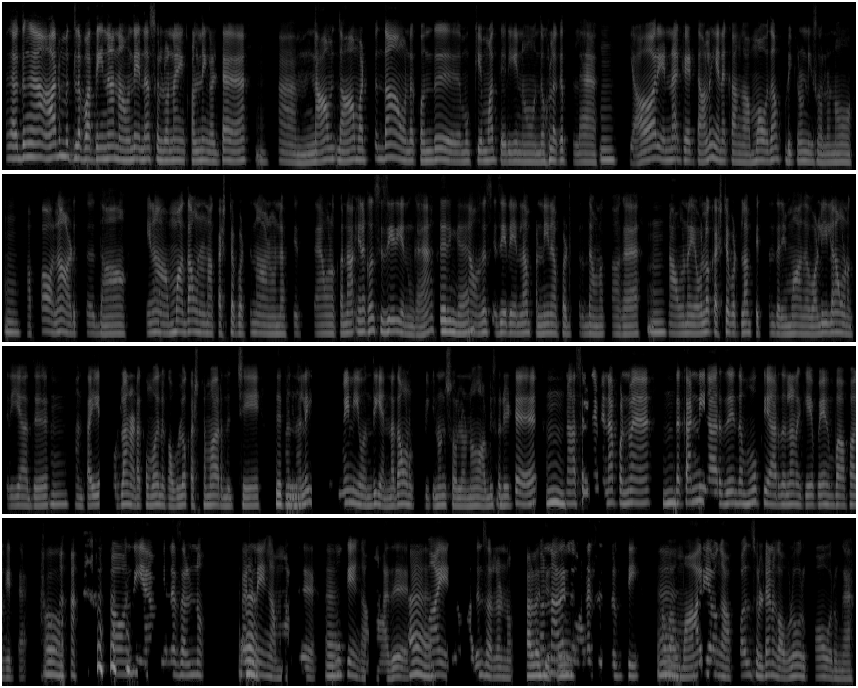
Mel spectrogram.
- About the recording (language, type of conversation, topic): Tamil, podcast, வீட்டிலும் குழந்தை வளர்ப்பிலும் தாயும் தந்தையும் சமமாகப் பொறுப்புகளைப் பகிர்ந்து கொள்ள வேண்டுமா, ஏன்?
- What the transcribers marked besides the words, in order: chuckle; other noise; tapping; other background noise; laugh; laughing while speaking: "அவ வந்து யேன் என்ன சொல்லணும் … எனக்கு மனசு திருப்தி"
